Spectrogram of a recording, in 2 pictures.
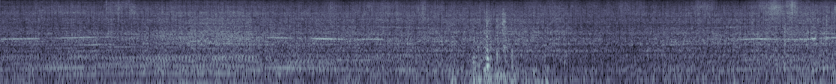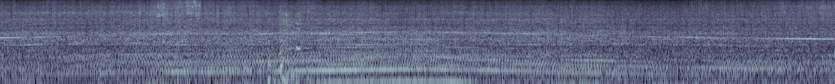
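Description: Tyres crunch and hiss over a snowy road.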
